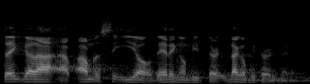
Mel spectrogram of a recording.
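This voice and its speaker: A man's voice: fairly low pitch, very fast, a bit bright. Joking man in an echoey hall. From Texas. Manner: loose, teasing, drawling Southern talk. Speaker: panel moderator and CEO. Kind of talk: joking panel moderation. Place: stage in a large hall. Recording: reverberant hall sound.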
